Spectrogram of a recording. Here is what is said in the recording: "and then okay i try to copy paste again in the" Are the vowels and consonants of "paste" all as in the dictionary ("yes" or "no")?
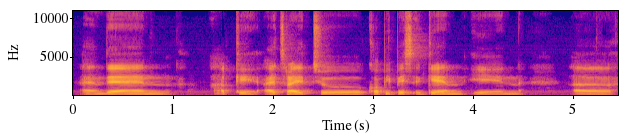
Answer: no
